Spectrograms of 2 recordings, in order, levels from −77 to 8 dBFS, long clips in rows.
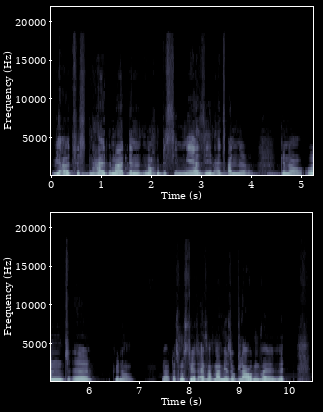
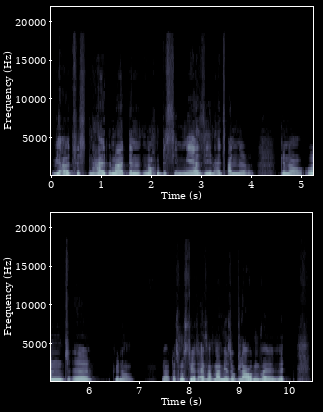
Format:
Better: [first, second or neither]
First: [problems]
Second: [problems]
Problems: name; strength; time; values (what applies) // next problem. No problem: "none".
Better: second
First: background music; faint; throughout; 20 dB below the speech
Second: none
